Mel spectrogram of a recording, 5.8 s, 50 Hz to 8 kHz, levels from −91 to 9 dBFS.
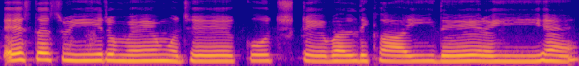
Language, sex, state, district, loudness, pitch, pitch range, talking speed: Hindi, male, Madhya Pradesh, Katni, -15 LUFS, 220 Hz, 210-230 Hz, 105 wpm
